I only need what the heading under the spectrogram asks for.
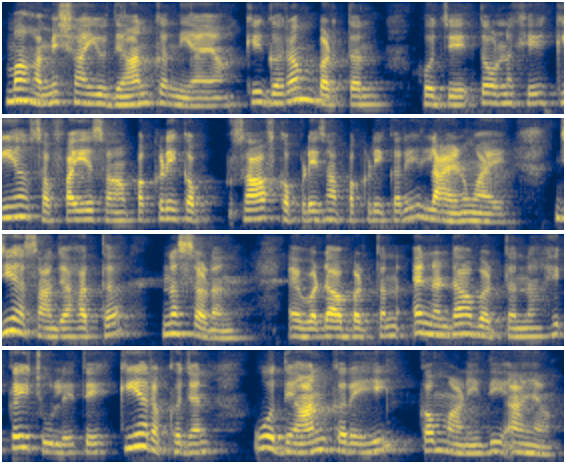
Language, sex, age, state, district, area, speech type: Sindhi, female, 45-60, Maharashtra, Thane, urban, spontaneous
